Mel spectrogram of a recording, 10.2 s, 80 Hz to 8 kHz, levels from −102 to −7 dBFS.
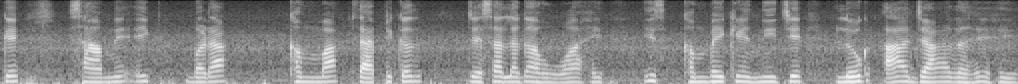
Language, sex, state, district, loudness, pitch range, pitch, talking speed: Hindi, male, Uttar Pradesh, Varanasi, -18 LUFS, 155-175 Hz, 165 Hz, 105 wpm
